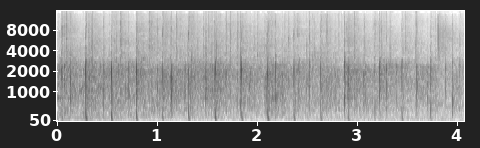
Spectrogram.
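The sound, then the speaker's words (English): An audience claps together in steady applause for the prayer chaplains, many hands producing quick, bright smacks that hold an even level throughout, with no voices rising over it. “And did we give y'all a clap yet? The prayer chaplains.”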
